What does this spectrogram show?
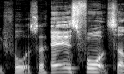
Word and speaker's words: Forza: a force ago in my life am I pronouncing it correctly Forza it is thoughts are like pizza and lots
